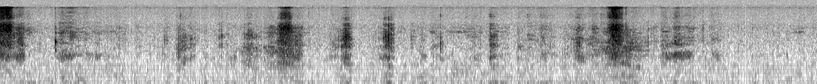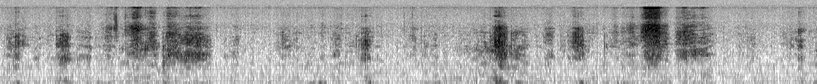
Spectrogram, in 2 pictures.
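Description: Faint scratching of a pen writing on lined notebook paper, in short irregular strokes, a few of them sharper than the rest.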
